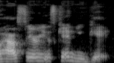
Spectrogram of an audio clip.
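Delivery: normal talking voice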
